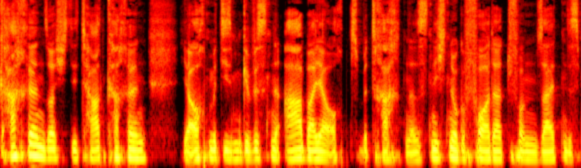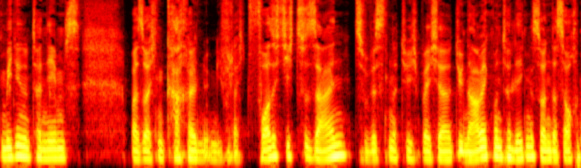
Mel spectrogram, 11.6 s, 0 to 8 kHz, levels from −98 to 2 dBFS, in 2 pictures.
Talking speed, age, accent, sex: 210 wpm, 30-49, German, male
